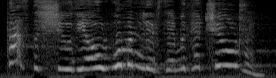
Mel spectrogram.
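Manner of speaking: high, eager call pointing down; excited call. Acted. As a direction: interrupt with excitement. Rupert explains excitedly.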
